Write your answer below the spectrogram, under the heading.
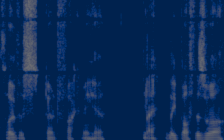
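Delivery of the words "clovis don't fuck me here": whispering quietly. Acting out a character leaping off a building: whispering to oneself. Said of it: "just whisper to myself".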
